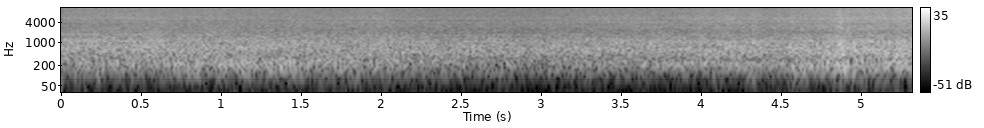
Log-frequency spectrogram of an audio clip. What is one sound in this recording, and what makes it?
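Waves wash and break against rocks with a steady rushing roar.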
